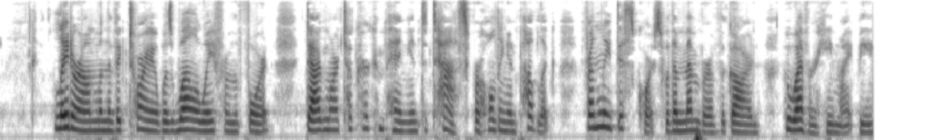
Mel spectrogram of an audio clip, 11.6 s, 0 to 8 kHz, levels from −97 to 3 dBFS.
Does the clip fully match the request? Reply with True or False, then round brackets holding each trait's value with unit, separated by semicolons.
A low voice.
False (210 Hz)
